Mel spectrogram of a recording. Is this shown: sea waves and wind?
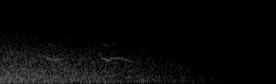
yes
